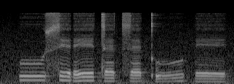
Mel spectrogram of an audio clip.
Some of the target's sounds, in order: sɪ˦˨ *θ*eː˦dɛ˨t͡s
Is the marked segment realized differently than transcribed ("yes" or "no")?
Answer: yes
